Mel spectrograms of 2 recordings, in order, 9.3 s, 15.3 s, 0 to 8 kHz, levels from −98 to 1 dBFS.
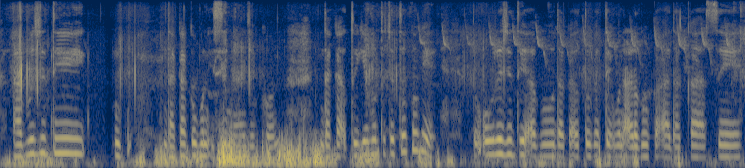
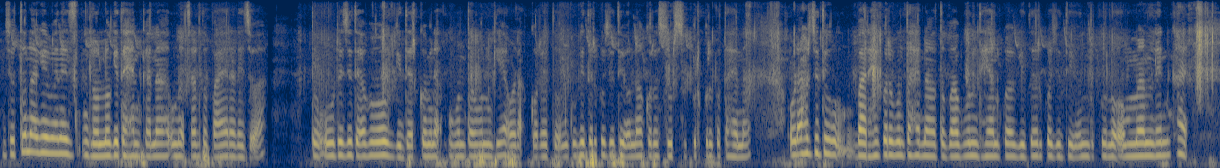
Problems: constant background noise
